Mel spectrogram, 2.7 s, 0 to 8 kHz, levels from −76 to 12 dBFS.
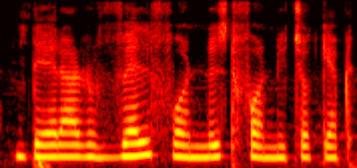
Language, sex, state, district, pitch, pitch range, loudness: English, female, Karnataka, Bangalore, 210 Hz, 200-215 Hz, -15 LUFS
